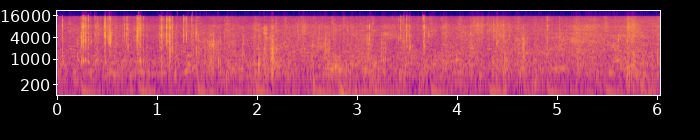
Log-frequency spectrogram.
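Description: Crisp pane carasau flatbread, folded around lard and liver, crunching and crackling irregularly as it is bitten and chewed close to the microphone.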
